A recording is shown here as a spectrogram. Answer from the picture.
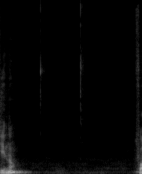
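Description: Two faint computer mouse clicks, about half a second apart.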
